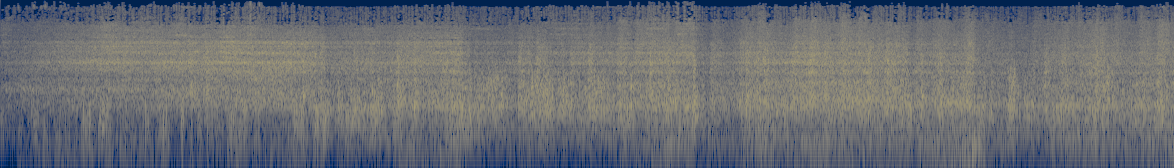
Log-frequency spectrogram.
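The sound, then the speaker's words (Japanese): A train rolls steadily across the Kushiro River railway bridge, a dense, loud rumble with rapid clattering wheel beats throughout, broad and sustained for the whole stretch with no voices. “じゃあ、最後の音がですね、この釧路川橋梁を、通過していくっていう音をちょっと聞いていただきたいと思います。”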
